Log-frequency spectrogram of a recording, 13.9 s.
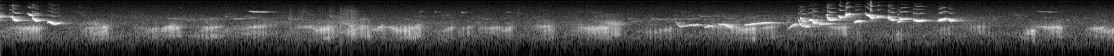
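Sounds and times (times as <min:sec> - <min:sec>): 
Eurasian blackcap Sylvia atricapilla song: 0:00.0 - 0:00.8, 0:08.6 - 0:12.0.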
